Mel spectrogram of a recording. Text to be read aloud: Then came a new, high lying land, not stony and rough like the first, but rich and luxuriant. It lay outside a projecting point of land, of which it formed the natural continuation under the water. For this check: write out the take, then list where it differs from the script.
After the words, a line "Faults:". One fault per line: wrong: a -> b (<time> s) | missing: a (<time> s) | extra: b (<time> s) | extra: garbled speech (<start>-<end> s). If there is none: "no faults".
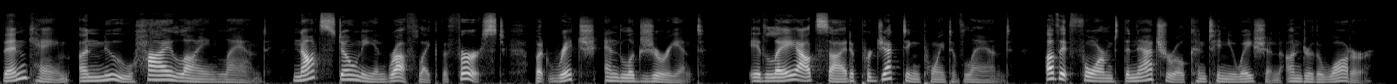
Then came a new, high lying land, not stony and rough like the first, but rich and luxuriant. It lay outside a projecting point of land, of it formed the natural continuation under the water.
Faults:
missing: which (10.6 s)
